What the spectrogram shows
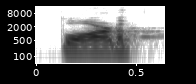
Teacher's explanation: You don't roll the R. It's just porta. We say this light sound.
